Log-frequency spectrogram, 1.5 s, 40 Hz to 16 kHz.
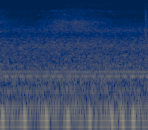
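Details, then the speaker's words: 1936 Grunow radio chassis during restoration work, after tube swaps and a newly installed capacitor: a low hum with a soft, regular throb about five times a second. One tube is suspected bad (not confirmed). "I can hear a pulsation coming through it though yeah still doing it tell us about the can still hear it one of these tubes is bad pretty sure"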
